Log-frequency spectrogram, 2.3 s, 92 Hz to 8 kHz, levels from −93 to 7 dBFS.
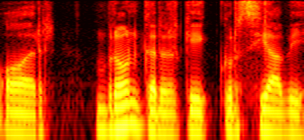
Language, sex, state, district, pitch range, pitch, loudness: Hindi, male, Himachal Pradesh, Shimla, 110-120 Hz, 115 Hz, -18 LUFS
